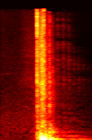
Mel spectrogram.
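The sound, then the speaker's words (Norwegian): The wooden door of a treehouse in a large birch tree shuts with a single solid thud, its heavy low knock fading into a short rumbling decay. No voices are heard. “For å komme opp dit må de klatre i en taustige, og de rekker akkurat å komme seg inn og lukke døra før trollet står rett utenfor.”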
